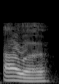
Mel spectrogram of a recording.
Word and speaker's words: hour: لأنه مثلا كلمة hour hour فبقول an hour ما بقولش a hour، لا بقول an hour.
